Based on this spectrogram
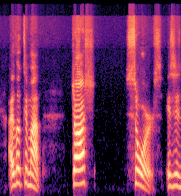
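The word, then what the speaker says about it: Sborz: that i have with all the uh pronunciation pronunciations of the player's names i looked him up josh soares is his name okay he's 27 years old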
